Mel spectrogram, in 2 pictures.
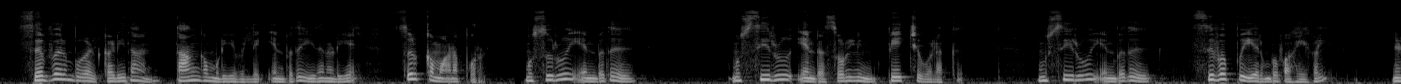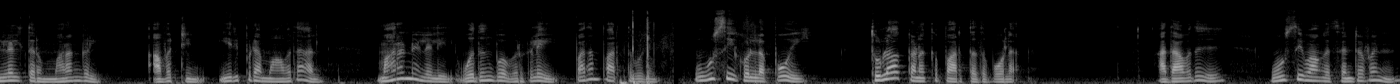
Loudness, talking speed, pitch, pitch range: -30 LUFS, 85 wpm, 150 Hz, 130-180 Hz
